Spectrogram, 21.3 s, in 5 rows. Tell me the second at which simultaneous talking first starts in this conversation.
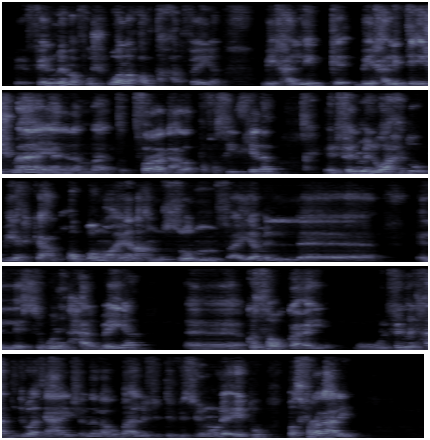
none

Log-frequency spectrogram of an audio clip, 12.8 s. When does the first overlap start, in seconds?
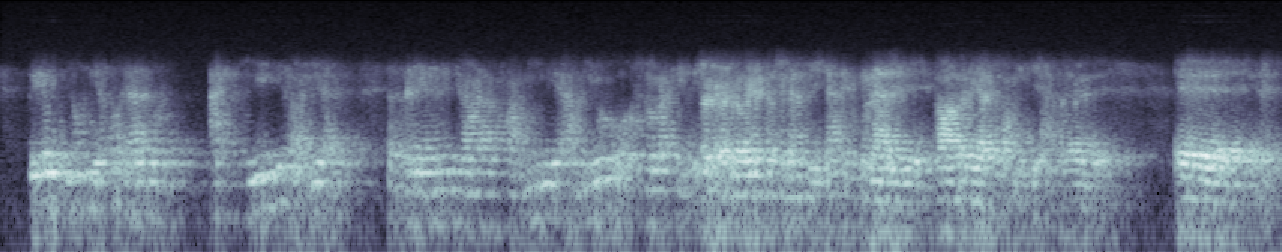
7.0 s

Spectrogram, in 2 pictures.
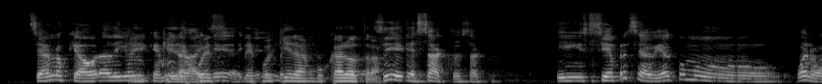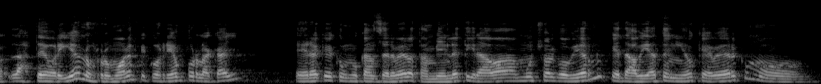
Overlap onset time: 1.2 s

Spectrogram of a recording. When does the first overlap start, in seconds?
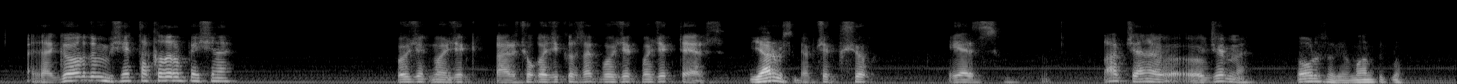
none

